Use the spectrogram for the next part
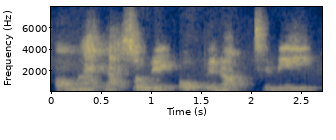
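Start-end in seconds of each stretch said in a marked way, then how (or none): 0.1-0.7 surprised gasp. Retold or imitated. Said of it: "They're like".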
